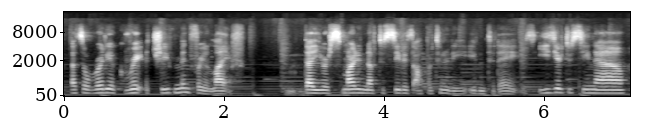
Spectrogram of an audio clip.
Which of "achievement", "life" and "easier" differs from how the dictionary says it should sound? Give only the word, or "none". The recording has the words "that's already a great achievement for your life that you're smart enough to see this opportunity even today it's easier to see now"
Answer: none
